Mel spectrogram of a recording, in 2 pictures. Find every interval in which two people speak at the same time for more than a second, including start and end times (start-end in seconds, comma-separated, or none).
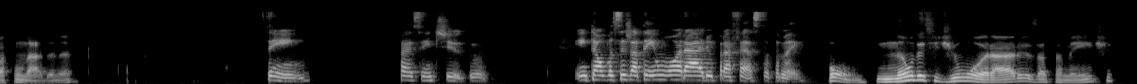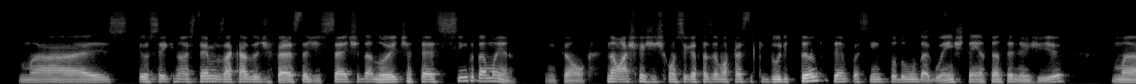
none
